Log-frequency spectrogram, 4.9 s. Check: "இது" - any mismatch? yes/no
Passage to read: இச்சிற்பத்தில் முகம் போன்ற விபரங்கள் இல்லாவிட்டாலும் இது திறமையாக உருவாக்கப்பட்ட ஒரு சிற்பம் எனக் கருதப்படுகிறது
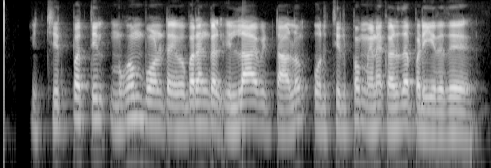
yes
